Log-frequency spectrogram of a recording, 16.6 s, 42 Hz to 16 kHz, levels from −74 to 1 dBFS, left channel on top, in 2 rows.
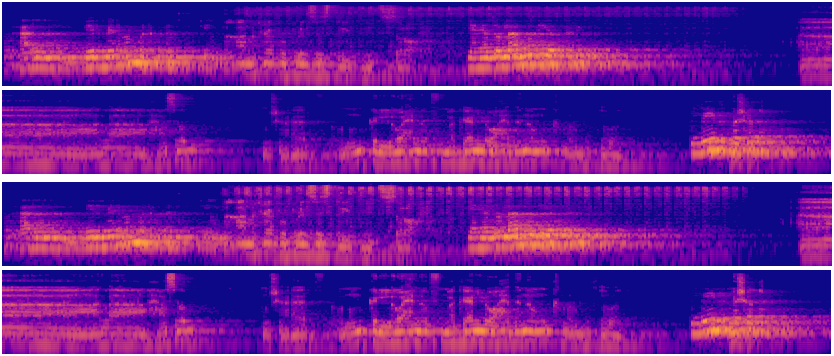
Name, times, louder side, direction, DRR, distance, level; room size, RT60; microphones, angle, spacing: voice 1, 0.1-2.1 4.6-5.8 15.2-15.9, equal, 65° left, 2 dB, 4.1 m, -25 dB
voice 2, 2.1-4.3 7.9-10.2 10.9-14.5 15.5-15.9, right 5 dB, 35° right, 10 dB, 0.8 m, -33 dB
sound 1, 2.2-7.4, right 13 dB, 80° right, 1.5 m, -37 dB
28.5 x 10.5 x 9.5 m, 2.1 s
head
